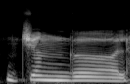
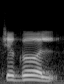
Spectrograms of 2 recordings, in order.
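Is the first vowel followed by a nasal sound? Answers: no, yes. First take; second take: yes; no. First: The first vowel is followed by a nasal sound. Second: The first vowel is said without a nasal sound. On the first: "ज पर हम ये चंद बिंदु लगाएंगे तो क्या होगा" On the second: "जगल पढ़ने में तो अजीब लगता है ना"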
